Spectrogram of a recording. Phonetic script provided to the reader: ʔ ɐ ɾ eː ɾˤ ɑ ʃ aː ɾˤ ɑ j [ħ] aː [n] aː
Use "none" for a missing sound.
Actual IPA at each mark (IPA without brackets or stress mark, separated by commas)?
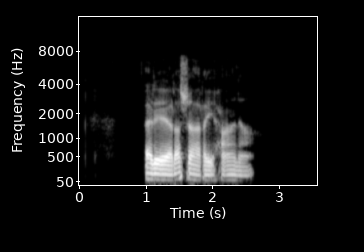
ħ, n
